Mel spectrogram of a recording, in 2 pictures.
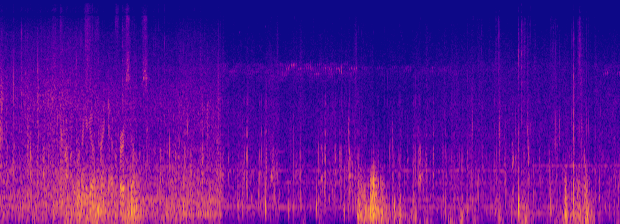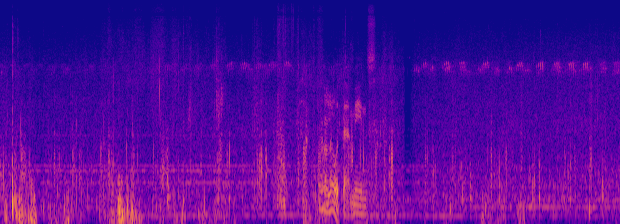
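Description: Bicycle tyres crunch and rattle over a gravel road.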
